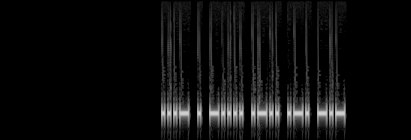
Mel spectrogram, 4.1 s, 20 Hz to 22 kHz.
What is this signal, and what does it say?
Morse code, heard as a keyed tone, about 40 wpm, 700 Hz. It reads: VE6LRK
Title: DXCC-100 Call Signs - 6 Characters - 40wpm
